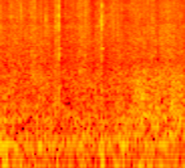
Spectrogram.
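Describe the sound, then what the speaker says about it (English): Hail falls outdoors near the woods as a steady, close patter of small impacts, with a couple of sharper ticks standing out. "Got a little bit of hail coming in."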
